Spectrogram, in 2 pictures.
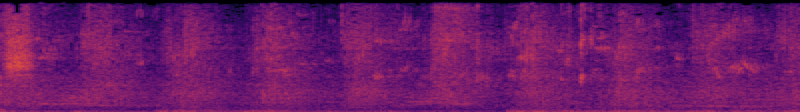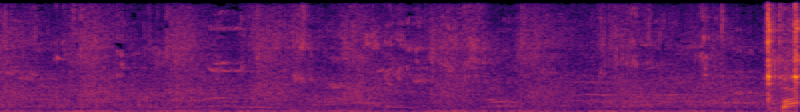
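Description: A basketball being dribbled on a hardwood court, repeated bounces over the steady murmur of an arena crowd.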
